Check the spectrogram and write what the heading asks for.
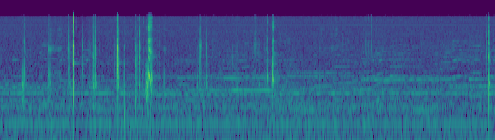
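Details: Infant waking up with hiccups: several sharp, brief clicking catches at irregular intervals over a steady low room hum.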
